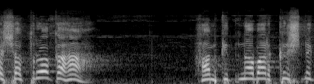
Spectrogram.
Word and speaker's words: कृष्ण: कृष्णा नाम द्रौपदी का है, कृष्णा मत कहिए, कृष्ण कहिए। क्या कहिए? कृष्ण।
